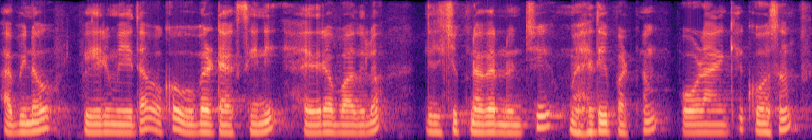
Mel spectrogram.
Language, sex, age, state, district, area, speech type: Telugu, male, 18-30, Telangana, Karimnagar, rural, spontaneous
